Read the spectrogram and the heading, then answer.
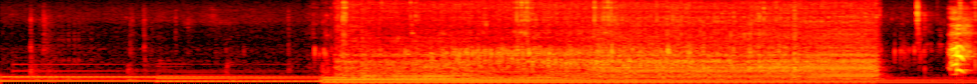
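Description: A new Gaggia Classic espresso machine, imported and refurbished, drones with a steady low hum. Then its pump kicks in with a loud, rattling buzz and hiss for about five seconds before cutting off, followed by a brief clack.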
